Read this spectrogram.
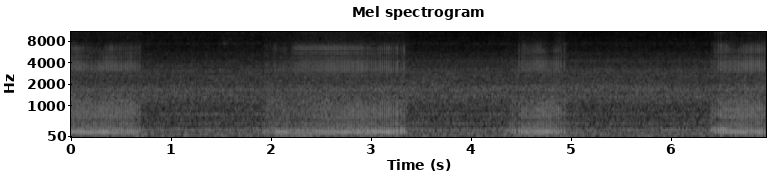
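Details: Dwarf cat Winky asleep with one eye open, snoring steadily. Four buzzy, droning inhalations come roughly every one and a half to two seconds, each a low rasp with a faint wavering tone, with soft breathing between them.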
